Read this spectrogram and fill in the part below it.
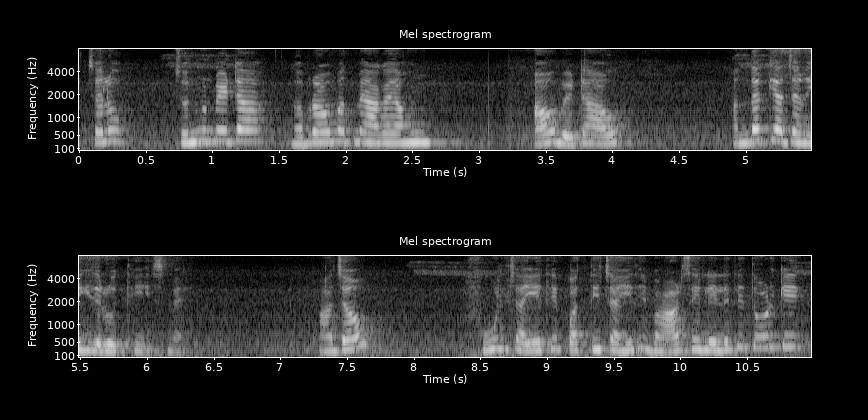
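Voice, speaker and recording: Scolding, caring uncle doll, voiced by a woman, high voice, light background hiss. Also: lightly acted. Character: fussing uncle doll, adult man. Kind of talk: doll play storytelling.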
